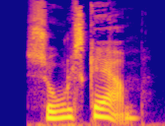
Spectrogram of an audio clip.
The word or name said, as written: solskærm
